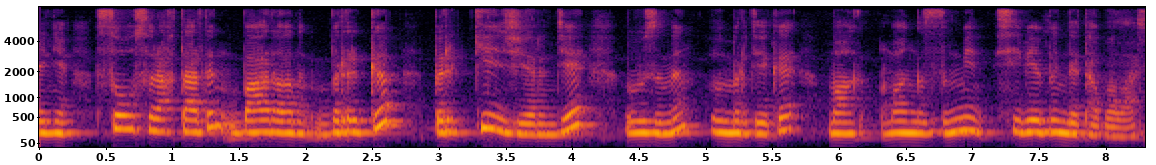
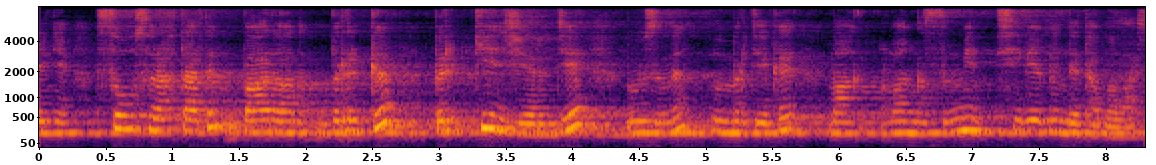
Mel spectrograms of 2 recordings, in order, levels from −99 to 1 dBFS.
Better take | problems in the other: first | room echo; dies away in 2.3 s

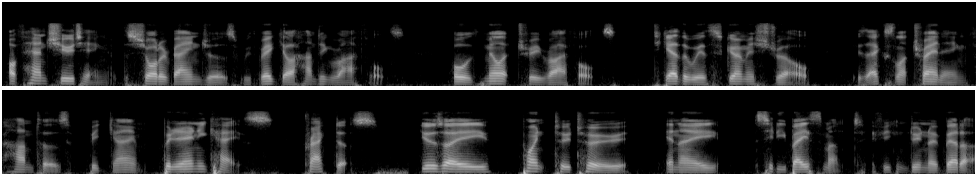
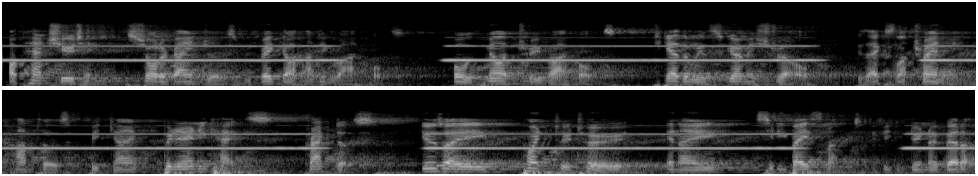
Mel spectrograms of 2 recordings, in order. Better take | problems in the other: first | background sound (Wind instrument, woodwind instrument); as loud as the speech // room echo; dies away in 2.7 s

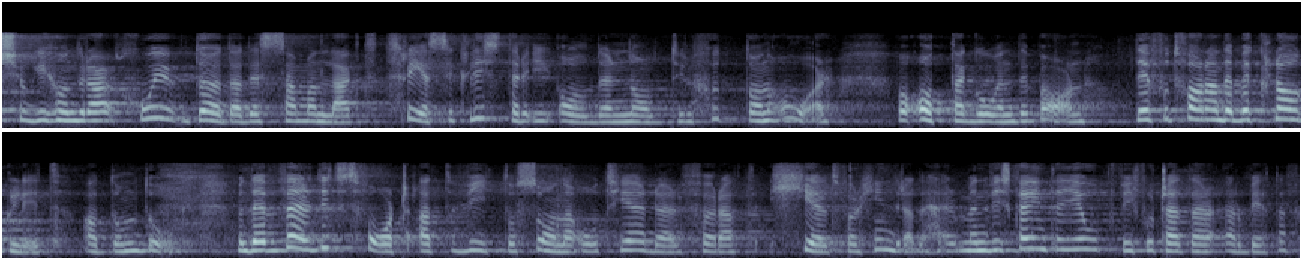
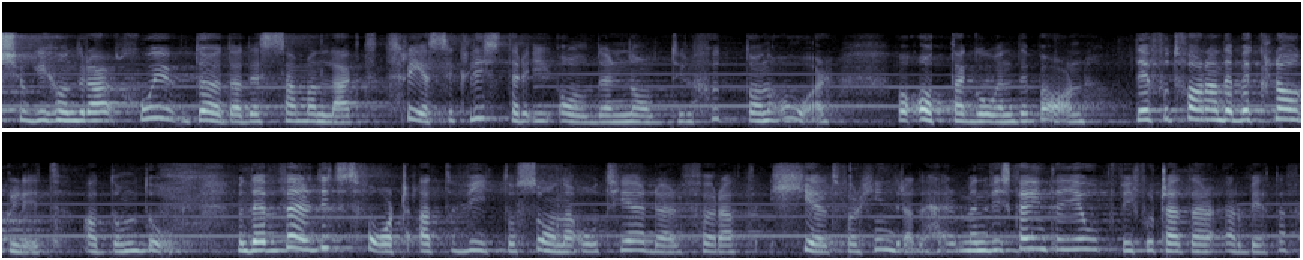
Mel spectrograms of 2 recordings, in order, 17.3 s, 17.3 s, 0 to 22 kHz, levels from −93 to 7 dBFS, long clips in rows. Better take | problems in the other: first | background sound (Wind instrument, woodwind instrument); 20 dB below the speech

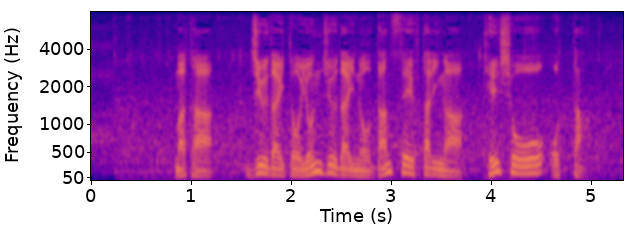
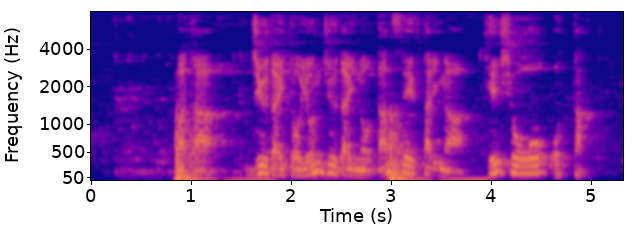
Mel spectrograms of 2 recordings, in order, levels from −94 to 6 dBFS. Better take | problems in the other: first | noise reduction (classical method WPE with log-MMSE)

